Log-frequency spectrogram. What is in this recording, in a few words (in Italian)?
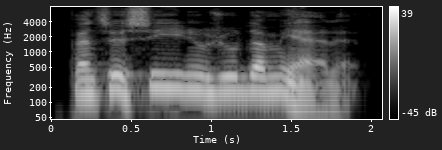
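"siino", vocabolario dialettale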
